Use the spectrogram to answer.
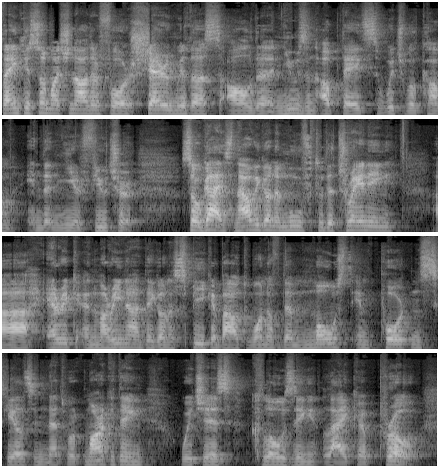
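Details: Adult male speaker; Normal voice.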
